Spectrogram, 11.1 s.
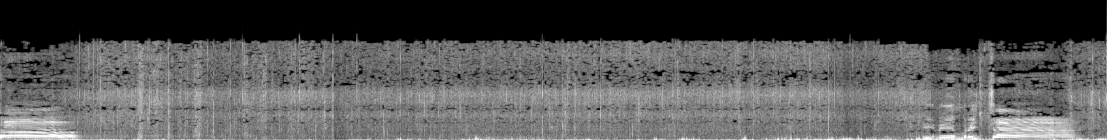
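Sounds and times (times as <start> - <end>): faint fire crackles: 0.0 - 11.0
food sizzling in a wok: 0.0 - 11.0.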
